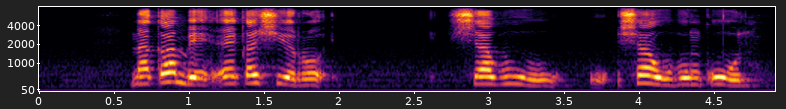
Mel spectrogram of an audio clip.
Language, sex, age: Tsonga, female, 19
